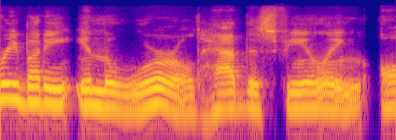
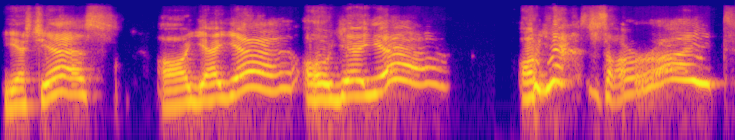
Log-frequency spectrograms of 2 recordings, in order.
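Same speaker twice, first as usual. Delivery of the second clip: excited; 9 semitones higher, 4 dB louder, slower than usual. Real, not acted. Reacting to the chat with joy.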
